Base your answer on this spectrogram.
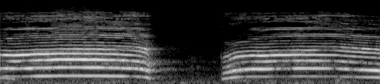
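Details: Cat giving two long, loud, drawn-out yowls, each about one and a half seconds, steady and richly harmonic, dipping in pitch at the ends, separated by a short silence.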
